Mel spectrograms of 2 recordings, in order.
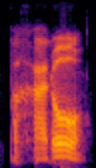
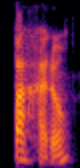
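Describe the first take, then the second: First: The stress is on the last syllable. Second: The stress is on the first syllable.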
